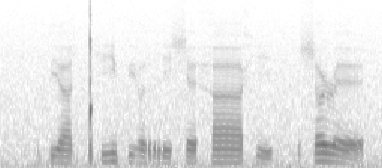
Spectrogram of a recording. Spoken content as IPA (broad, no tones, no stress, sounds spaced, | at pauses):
pʲ aː ǃʰ i pʲ ʌː r i ɬ ɛ h aː x i | ɬ ʌ ɭ ɛː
